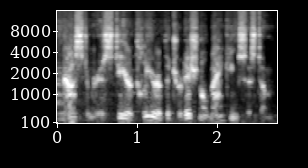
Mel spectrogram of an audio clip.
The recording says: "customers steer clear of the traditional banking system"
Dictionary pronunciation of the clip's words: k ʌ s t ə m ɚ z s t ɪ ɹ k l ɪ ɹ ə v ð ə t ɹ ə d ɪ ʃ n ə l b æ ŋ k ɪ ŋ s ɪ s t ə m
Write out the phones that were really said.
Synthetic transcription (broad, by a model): k ʌ s t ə m ɚ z s t ɪ ɹ k l ɪ ɹ ə v ð ə t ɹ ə d ɪ ʃ n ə l b æ ŋ k ɪ ŋ s ɪ s t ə m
